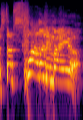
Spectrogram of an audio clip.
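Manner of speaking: loud, angry yell at the noise. Real, not acted. Yelling at his cohost to get out of his ear, loud. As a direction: yell it hard.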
